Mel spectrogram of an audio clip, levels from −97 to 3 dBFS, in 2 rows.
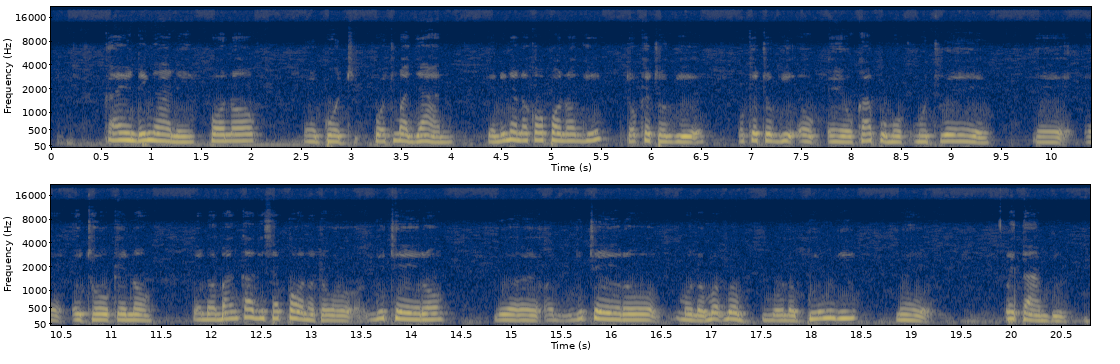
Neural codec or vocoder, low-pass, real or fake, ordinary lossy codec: none; 19.8 kHz; real; none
